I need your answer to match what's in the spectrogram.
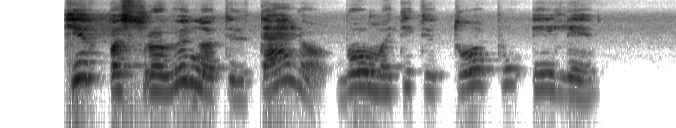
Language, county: Lithuanian, Panevėžys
